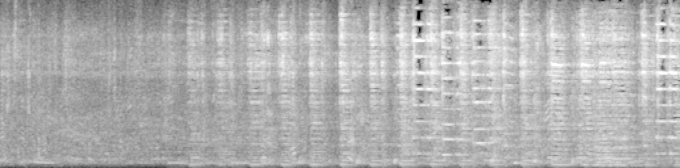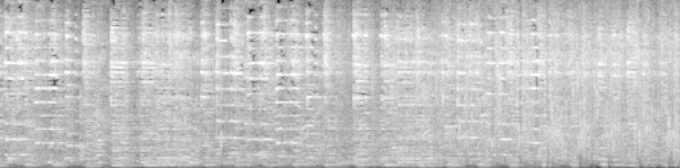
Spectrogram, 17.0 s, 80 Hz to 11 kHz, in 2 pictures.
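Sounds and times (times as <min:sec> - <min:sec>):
low murmur of voices: 0:00.0 - 0:17.0
pulsing bass: 0:02.1 - 0:17.0
plucked string ensemble folk tune: 0:02.2 - 0:17.0.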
